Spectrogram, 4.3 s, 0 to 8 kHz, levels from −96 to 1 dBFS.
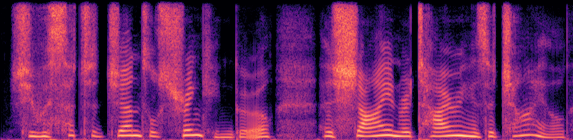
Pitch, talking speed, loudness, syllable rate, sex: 230 Hz, 195 wpm, -17 LUFS, 4.7 syllables/s, female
